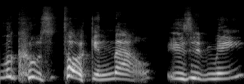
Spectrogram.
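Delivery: drawn-out movie-star drawl. Responding to a comment, speaker tries another John Travolta voice. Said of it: "my Travolta impression. How about this?".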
